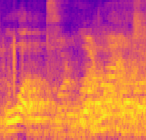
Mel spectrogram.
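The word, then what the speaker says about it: what: বলতে পারি, আমরা কি হোয়াট বলবো না, উচ্চারণ আমরা ডব্লিউ এইচ দিয়ে হ উচ্চারণ করবো না, আমরা ও উচ্চারণ করবো, তাহলে কি হোয়াট হবে নাকি ওয়াট, ওয়াট, ওয়াট, ওয়াট কে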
